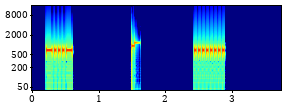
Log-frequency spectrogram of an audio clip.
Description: Morse code, heard as a keyed tone, about 40 wpm, 700 Hz. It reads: <BT> <HH>
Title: Single Character (Letter:Number:Punctuation:Prosign) Alt 40wpm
